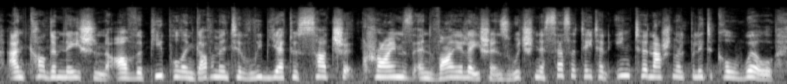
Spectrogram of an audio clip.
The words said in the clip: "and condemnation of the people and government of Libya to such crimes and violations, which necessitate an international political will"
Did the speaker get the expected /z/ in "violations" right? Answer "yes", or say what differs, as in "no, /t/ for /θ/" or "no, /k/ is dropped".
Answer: yes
